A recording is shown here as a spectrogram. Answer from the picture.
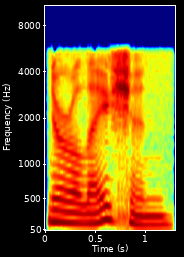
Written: neurulation

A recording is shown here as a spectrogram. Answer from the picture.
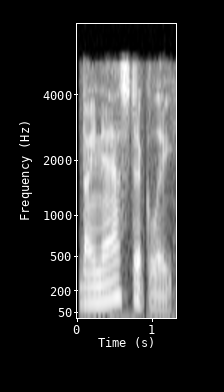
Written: dynastically

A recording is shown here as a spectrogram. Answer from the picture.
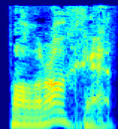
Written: parokheth

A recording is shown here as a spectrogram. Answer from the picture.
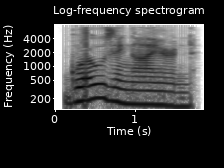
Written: grozing iron

